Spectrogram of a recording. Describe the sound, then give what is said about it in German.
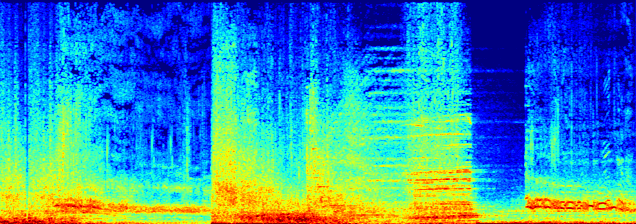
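Loud, rumbling explosions of an inferno several hundred meters away, set off by a cross thrown into a pit, roar across the whole clip, with sharp new blasts bursting in around three and eight seconds over a continuous fiery crackle and deep booming. “Mit diesen Worten warf er das Kreuz in die Grube und löste damit einige hundert Meter weiter ein Inferno aus.”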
